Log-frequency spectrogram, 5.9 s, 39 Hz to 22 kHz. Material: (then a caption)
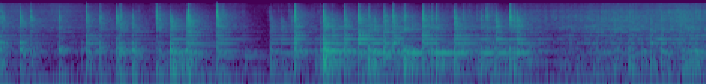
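Metal. Fingernails on both hands tap a large, empty, hammered brass-colored metal bowl near the rim and inside. A quick, uneven run of taps brings out a ringing metallic tone around 480 Hz with bright overtones. Each tap decays briefly and then blends into a lingering shimmer as the tapping continues.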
